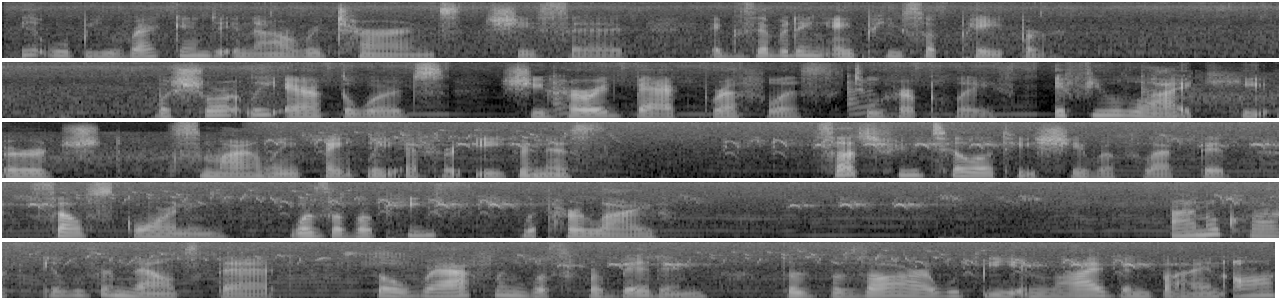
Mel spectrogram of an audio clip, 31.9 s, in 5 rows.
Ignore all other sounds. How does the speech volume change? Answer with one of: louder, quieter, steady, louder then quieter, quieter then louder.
steady.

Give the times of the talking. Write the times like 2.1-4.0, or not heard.
0.1-5.3, 7.2-15.9, 16.8-22.4, 24.9-31.8.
